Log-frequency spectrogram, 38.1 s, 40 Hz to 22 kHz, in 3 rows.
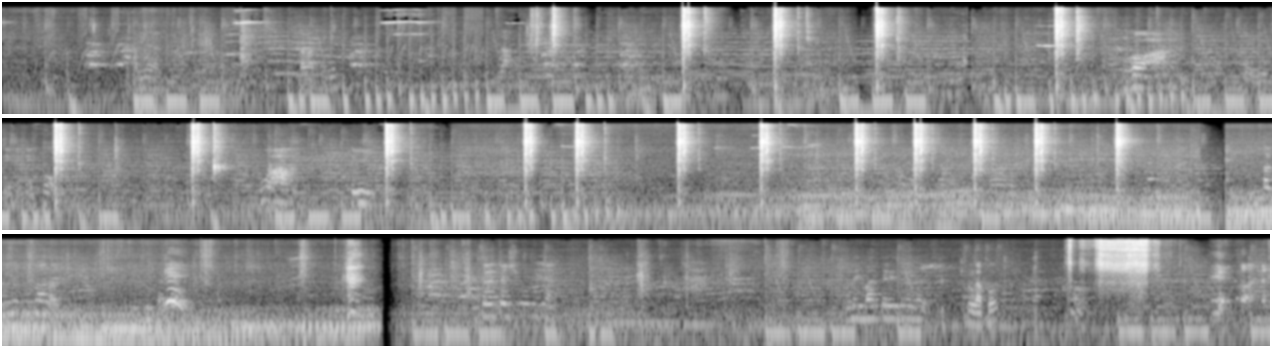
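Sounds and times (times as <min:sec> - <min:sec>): airsoft pistol shots: 0:06.8 - 0:08.0, 0:08.7 - 0:09.1, 0:10.5 - 0:11.0, 0:13.2 - 0:13.5, 0:14.6 - 0:15.0, 0:16.5 - 0:16.9, 0:17.9 - 0:18.7, 0:19.4 - 0:20.6, 0:21.2 - 0:24.1.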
